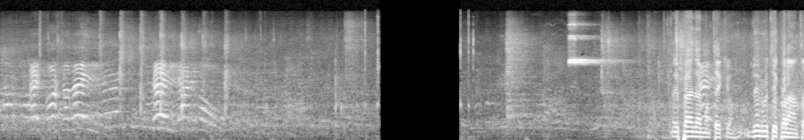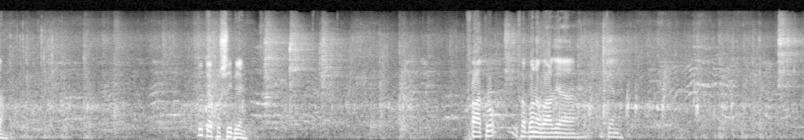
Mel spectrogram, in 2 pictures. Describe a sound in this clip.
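Roller skate wheels roll and scrape on a hard floor in a large echoing hall.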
